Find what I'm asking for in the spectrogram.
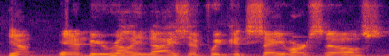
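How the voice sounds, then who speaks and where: A man from the United States in his seventies rambles casually and bluntly about politics, swearing freely, in a slightly high, pushed, bright voice at normal speed. The recording is low quality, with a little hiss or hum.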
